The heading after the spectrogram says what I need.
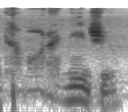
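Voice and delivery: Jesus calling us softly; tender call. Retold or imitated. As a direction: call gently, close and quiet.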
